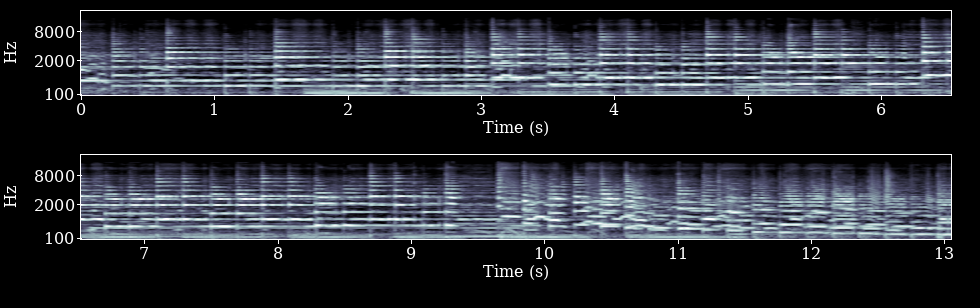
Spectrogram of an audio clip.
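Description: Live guitar playing an instrumental melody of quickly picked notes. Low held notes sound underneath from about two seconds in, and a fast falling run of notes comes near the end.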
